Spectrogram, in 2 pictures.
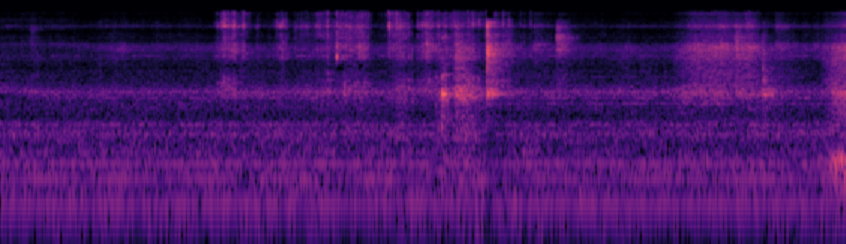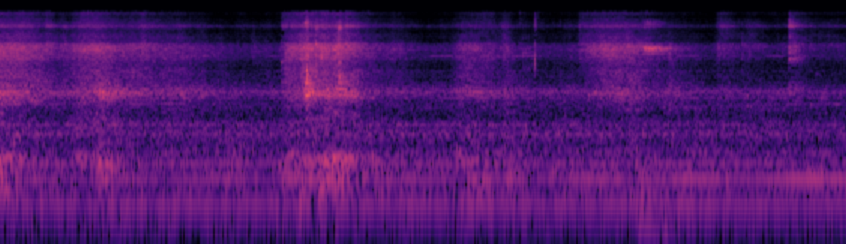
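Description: Steady low electrical hum from a running laser welding and cleaning machine, with irregular metallic clinks and knocks from handling the handheld laser torch and its nozzle.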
